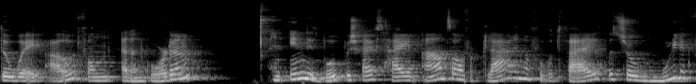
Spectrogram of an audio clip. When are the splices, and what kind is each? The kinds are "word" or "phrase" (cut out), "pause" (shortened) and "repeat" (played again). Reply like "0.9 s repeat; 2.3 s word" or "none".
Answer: 4.6 s word; 6.1 s word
